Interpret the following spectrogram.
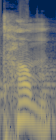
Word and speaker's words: thumb: आगे THUMB, इसे हम पढ़ते हैं थम। क्या पढ़ते हैं? थम पढ़ते हैं। देखिए यहाँ पर जो बी है बच्चों, यह साइलेंट होता है, इसे नहीं पढ़ते हैं।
